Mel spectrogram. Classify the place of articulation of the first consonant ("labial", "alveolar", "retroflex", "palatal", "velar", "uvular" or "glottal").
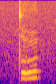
alveolar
